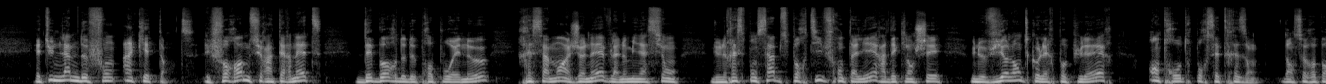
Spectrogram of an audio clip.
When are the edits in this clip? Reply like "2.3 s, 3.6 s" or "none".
none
